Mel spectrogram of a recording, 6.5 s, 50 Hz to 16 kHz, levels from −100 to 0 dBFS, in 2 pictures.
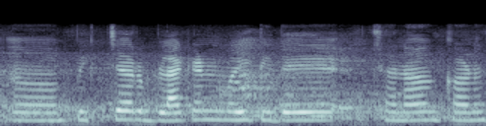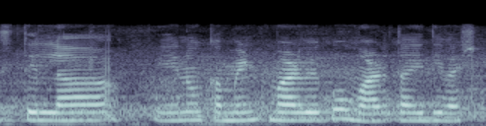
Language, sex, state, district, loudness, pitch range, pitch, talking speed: Kannada, female, Karnataka, Gulbarga, -20 LUFS, 220-235 Hz, 225 Hz, 140 wpm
